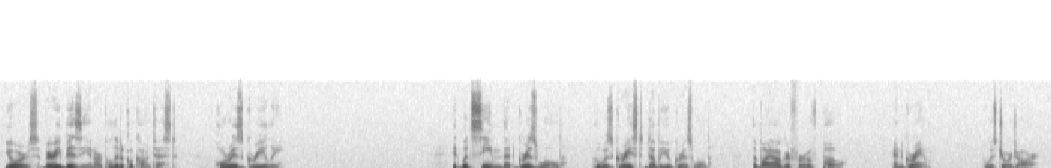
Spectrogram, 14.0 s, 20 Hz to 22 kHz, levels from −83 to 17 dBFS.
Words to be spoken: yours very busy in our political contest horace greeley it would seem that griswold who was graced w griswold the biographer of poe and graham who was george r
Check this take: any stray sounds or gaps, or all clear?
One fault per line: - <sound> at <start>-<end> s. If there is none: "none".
none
